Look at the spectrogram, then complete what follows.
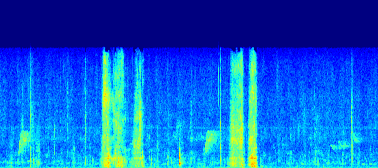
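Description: Hands rubbing and handling a raw fish skewered on a bamboo stick: two bursts of loud scraping, rustling noise about two and five seconds in, with a few small clicks between.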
